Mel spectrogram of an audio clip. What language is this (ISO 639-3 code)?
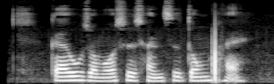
zho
